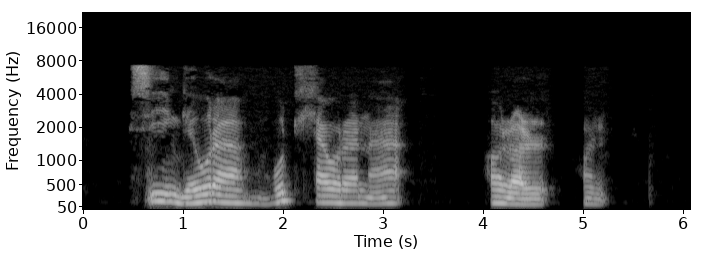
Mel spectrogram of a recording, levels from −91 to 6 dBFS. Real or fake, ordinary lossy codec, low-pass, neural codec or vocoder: real; MP3, 64 kbps; 7.2 kHz; none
